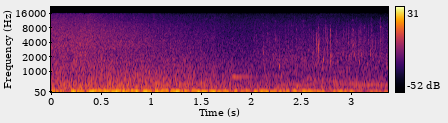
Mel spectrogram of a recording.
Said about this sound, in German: Doch mit einem Mal kracht schäumende Wellengischt herein und wirbelt die Wasseroberfläche mit ungeheurer Energie durcheinander.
